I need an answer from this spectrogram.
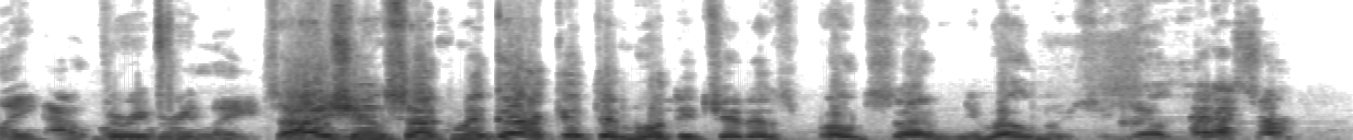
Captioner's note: switching to mixed Georgian-Russian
